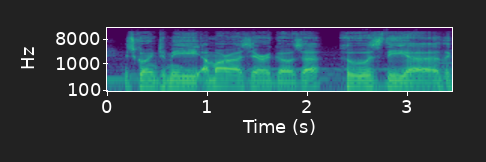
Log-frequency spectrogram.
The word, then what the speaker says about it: Zaragoza: uh the lady that carries the episode Amara Zaragoza did I get I pronounce it right yes you did okay good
